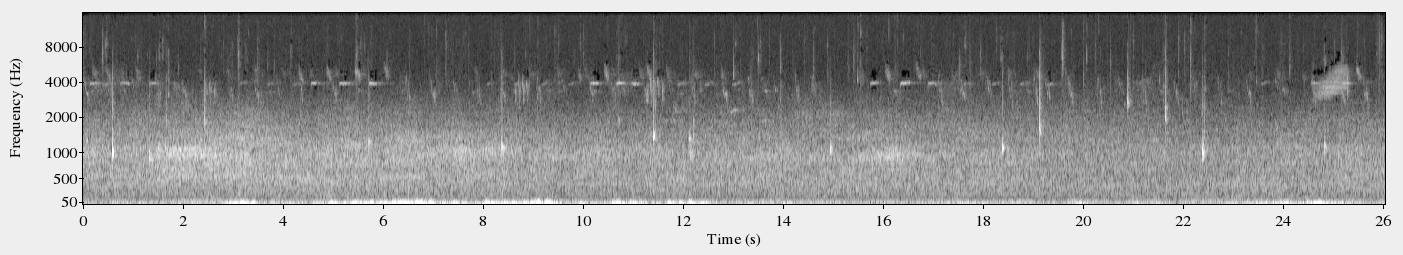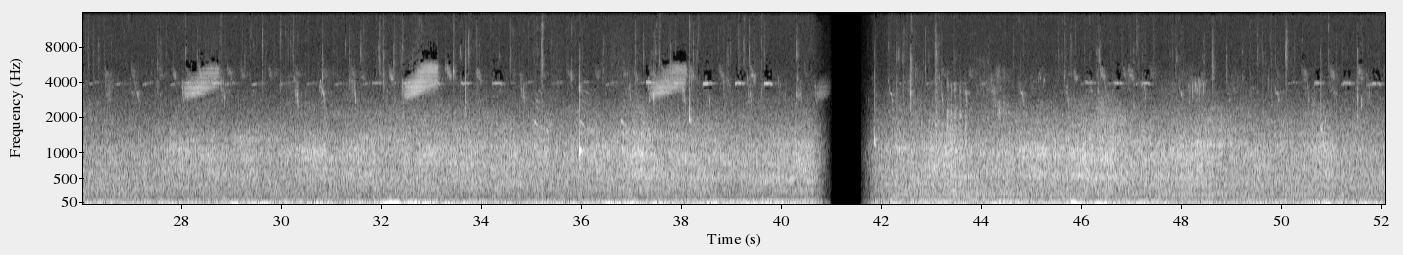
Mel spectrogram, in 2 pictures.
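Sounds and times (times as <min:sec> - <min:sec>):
small ticks: 0:17.5 - 0:26.7.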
